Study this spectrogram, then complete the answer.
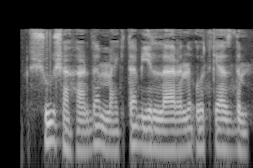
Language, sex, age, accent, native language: Uzbek, male, 18-24, Xorazm, Uzbek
